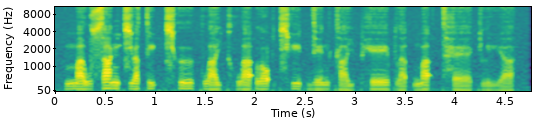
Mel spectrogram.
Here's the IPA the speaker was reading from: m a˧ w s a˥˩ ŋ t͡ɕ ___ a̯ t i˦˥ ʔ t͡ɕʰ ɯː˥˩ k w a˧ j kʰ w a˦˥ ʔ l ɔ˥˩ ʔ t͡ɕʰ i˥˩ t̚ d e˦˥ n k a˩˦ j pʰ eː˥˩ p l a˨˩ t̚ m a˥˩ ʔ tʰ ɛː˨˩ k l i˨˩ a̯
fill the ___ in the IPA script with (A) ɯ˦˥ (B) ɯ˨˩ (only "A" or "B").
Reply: A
